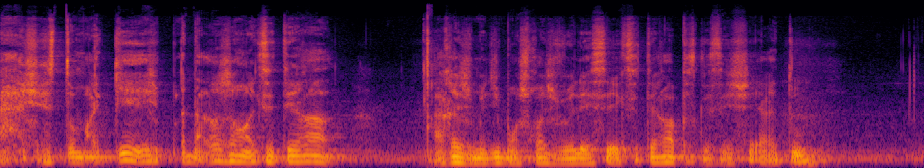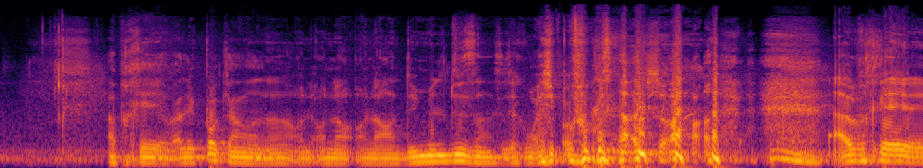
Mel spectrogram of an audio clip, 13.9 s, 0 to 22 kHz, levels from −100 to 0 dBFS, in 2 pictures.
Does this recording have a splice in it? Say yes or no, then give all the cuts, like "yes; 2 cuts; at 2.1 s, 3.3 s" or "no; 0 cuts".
no; 0 cuts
